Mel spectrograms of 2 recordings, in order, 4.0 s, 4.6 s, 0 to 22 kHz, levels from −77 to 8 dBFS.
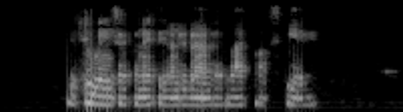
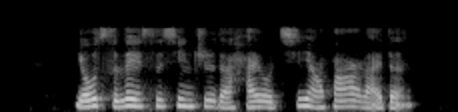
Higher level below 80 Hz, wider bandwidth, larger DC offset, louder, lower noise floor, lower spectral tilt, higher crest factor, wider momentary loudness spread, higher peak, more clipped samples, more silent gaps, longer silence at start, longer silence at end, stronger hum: second, -64 dBFS vs -58 dBFS; first, 16.5 kHz vs 8 kHz; neither; second, -26 LUFS vs -20 LUFS; about the same, -72 dBFS vs -74 dBFS; second, -1 dB/octave vs -6 dB/octave; about the same, 20 dB vs 16 dB; first, 13 LU vs 7 LU; second, -10 dBFS vs -4 dBFS; neither; neither; about the same, 0.7 s vs 0.75 s; first, 0.9 s vs 0.45 s; neither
